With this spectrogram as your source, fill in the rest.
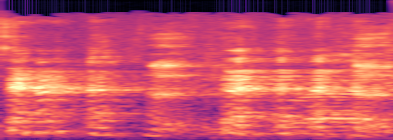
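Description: A man laughs softly.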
